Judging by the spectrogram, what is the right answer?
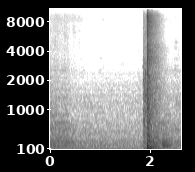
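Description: A refrigerator door, its hinges just reversed to swing the other way, thumps shut in one short, solid knock after a quiet stretch of low room noise.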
